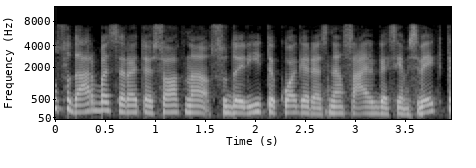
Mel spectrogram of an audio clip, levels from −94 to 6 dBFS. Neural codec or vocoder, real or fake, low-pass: none; real; 7.2 kHz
